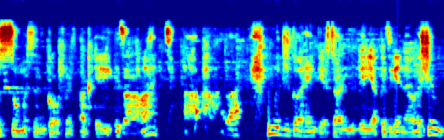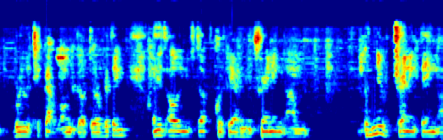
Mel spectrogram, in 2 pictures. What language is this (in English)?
English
